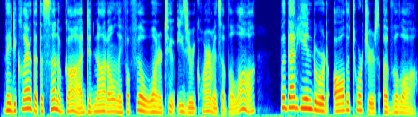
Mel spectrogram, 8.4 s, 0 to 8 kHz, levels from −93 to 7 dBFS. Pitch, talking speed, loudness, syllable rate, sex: 165 Hz, 210 wpm, -18 LUFS, 5.5 syllables/s, female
